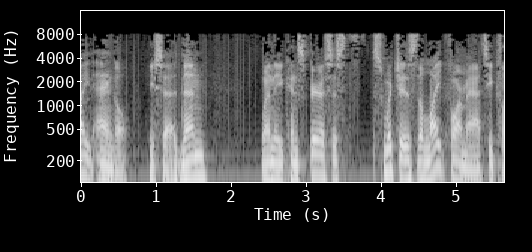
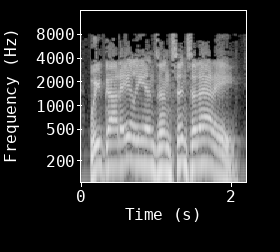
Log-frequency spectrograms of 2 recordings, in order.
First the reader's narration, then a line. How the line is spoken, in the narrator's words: The cameraman shouts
